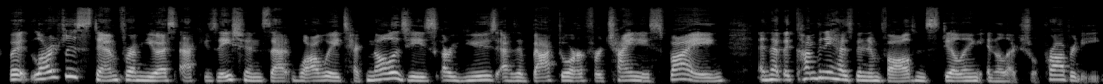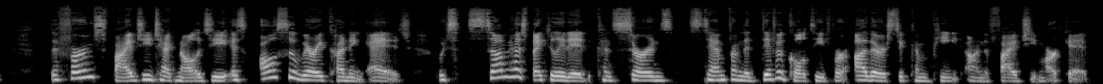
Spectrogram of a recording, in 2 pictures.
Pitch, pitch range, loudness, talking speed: 185 Hz, 170-220 Hz, -22 LUFS, 145 wpm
